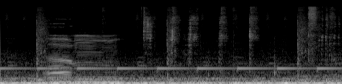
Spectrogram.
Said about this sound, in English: Sorry, I'm still driving, folks.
